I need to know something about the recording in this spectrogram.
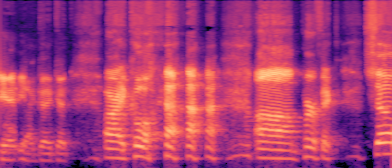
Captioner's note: laughs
